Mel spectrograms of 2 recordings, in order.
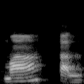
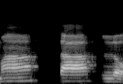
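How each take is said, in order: First: মাতাল in two beats, মা then তাল; correct two-syllable split. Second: মাতাল slowly in three pieces, মা, তা, লo with a vowel after ল; slow wrong split of মাতাল as ma, ta, lo; wrongly split syllables. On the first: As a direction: break মাতাল only after মা, closing on "tal". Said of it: "মাতালের মধ্যে কয়টা আছে". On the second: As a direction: break মাতাল into three drawn-out beats, ending "lo". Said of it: "এভাবে হয় না". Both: Shown as a demonstration.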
